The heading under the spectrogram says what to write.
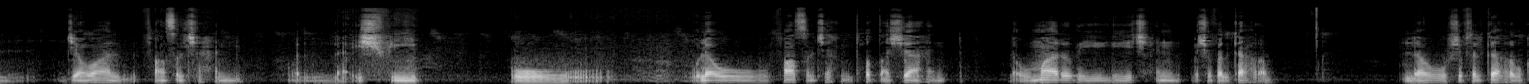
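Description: Throughout the speech, the encoder has likely been starved of bits by HE-AAC compression at a rate fitting about 20 kbps, rebuilding the treble by copying lower bands upward. The highs stay bright but false, so sibilants come out gritty, metallic and lispy.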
